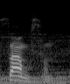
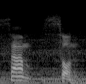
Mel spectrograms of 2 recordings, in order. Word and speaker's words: Samsung: The correct pronunciation in Korean is "Samson." So it's not "Samsung," it's "Samson."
